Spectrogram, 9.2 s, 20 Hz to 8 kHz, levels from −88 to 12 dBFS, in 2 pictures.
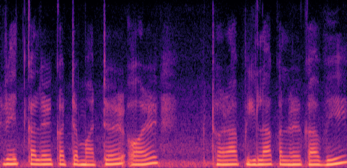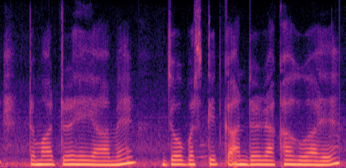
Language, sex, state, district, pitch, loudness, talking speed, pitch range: Hindi, female, Arunachal Pradesh, Papum Pare, 205 Hz, -11 LUFS, 130 wpm, 195-215 Hz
